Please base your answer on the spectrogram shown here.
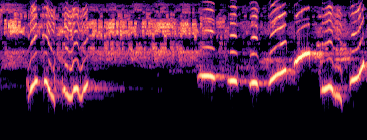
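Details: Energetic song of a white-rumped shama. Looping whistled phrases dip and climb, with a quieter gap early on, then a steady series of bright, clear notes slurring upward toward the end.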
